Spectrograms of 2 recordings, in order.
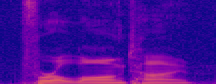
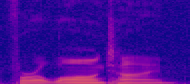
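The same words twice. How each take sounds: First: Slow emphasis. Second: Slowly drawn out. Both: Shown as a demonstration. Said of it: "Everybody say".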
